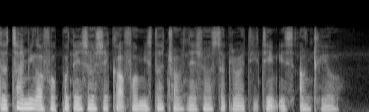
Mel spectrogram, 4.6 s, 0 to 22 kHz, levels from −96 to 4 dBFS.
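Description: No technical faults occur anywhere in this speech, which comes through an ordinary call path.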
